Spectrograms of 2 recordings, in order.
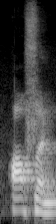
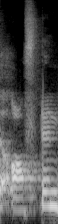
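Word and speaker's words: often: इसे ऑफ्टन कहते हैं, कुछ स्टूडेंट इसे ऑफन कहते हैं। अब जो ऑफन है वो एक जो प्रोनाउंसिएशन है वो यूके ब्रिटिश एक्सेंट है, और ऑफ्टन जो है वो अमेरिकन एक्सेंट है, तो हमें उस न्यूट्रल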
